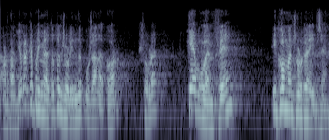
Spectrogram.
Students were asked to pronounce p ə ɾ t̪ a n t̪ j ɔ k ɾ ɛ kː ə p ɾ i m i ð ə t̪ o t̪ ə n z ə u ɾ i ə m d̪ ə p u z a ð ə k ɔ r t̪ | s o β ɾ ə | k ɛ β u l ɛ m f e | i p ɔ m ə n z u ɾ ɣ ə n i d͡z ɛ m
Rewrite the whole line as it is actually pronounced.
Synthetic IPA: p ə ɾ t̪ a n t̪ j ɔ k ɾ ɛ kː ə p ɾ i m e ð ə t̪ o t̪ ə n z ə w ɾ i ə m d̪ ə p u z a ð ə k ɔ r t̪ | s o β ɾ ə | k ɛ β u l ɛ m f e | i k ɔ m ə n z u ɾ ɣ ə n i d͡z ɛ m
